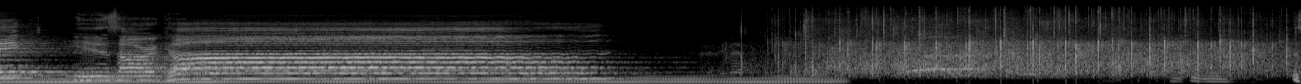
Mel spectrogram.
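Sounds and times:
congregation applauding: 7.0 - 13.0.

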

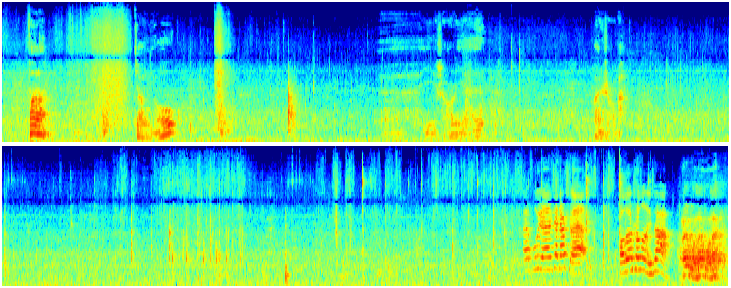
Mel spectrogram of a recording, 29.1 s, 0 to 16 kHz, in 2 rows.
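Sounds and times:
low kitchen hiss: 0.0 - 29.0.

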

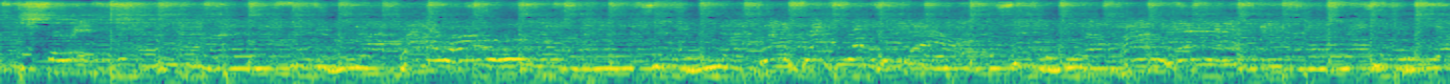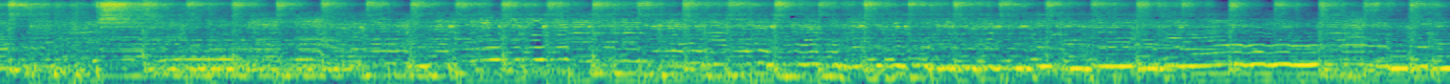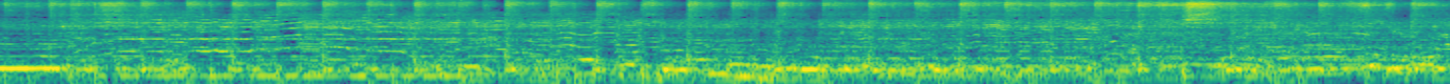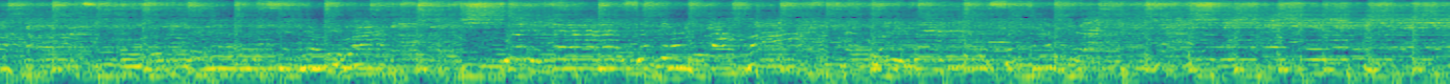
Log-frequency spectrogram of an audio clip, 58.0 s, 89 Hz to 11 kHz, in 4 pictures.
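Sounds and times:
drum kit: 0.0 - 58.0
electric guitars: 0.0 - 58.0.

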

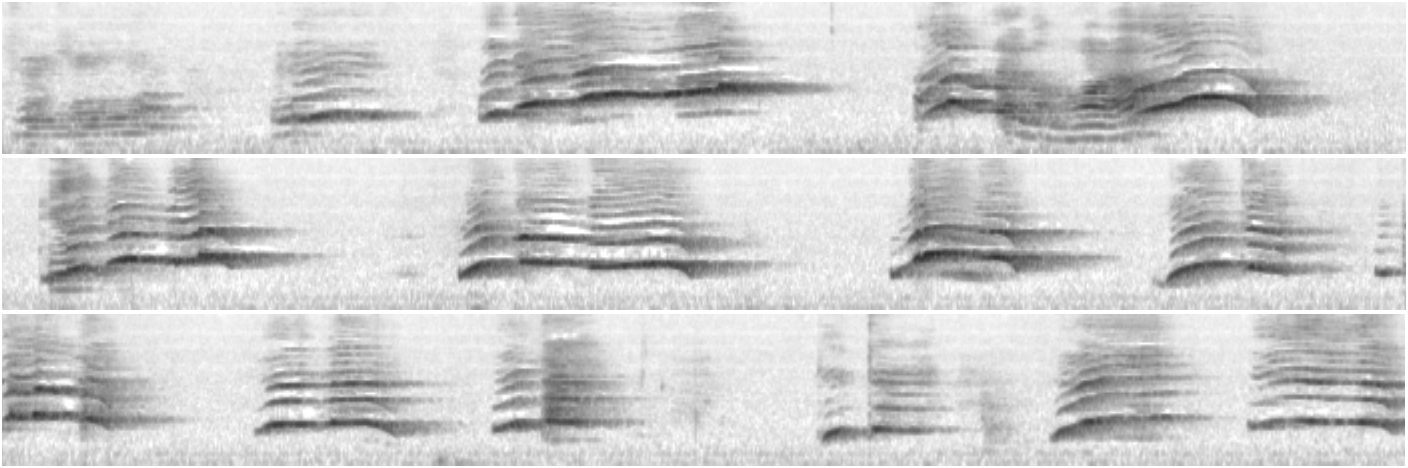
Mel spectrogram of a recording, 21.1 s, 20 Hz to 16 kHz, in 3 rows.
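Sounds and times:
baby squealing: 1.4 - 4.0, 4.6 - 6.6, 7.2 - 8.5, 9.3 - 10.8, 11.5 - 17.2, 19.3 - 21.0.

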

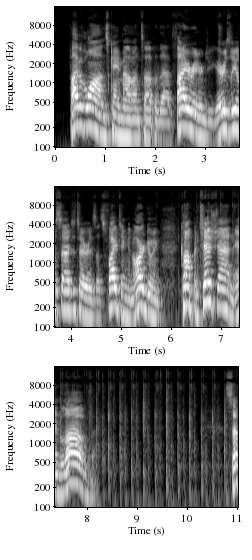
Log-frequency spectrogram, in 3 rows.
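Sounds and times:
cards being shuffled: 5.4 - 11.0.

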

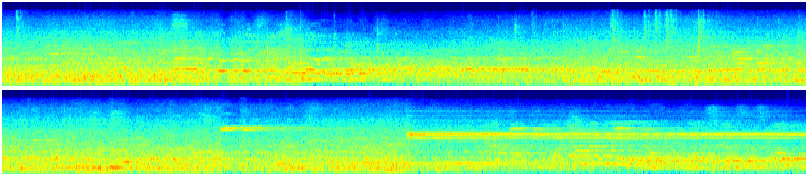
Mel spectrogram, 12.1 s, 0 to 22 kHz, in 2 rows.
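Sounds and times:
busy indoor arena din: 0.0 - 12.0.

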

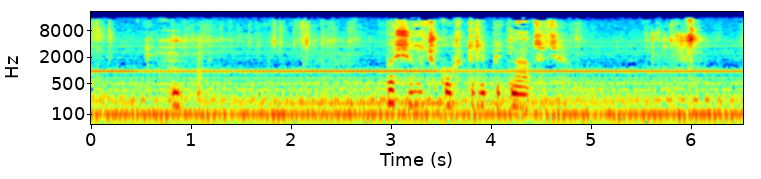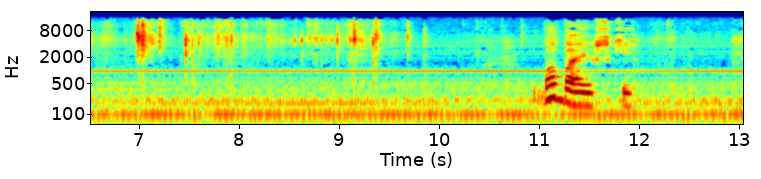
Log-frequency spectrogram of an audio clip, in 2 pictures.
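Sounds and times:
paper wrapper crinkling and ripping: 1.5 - 2.6, 5.5 - 10.0.

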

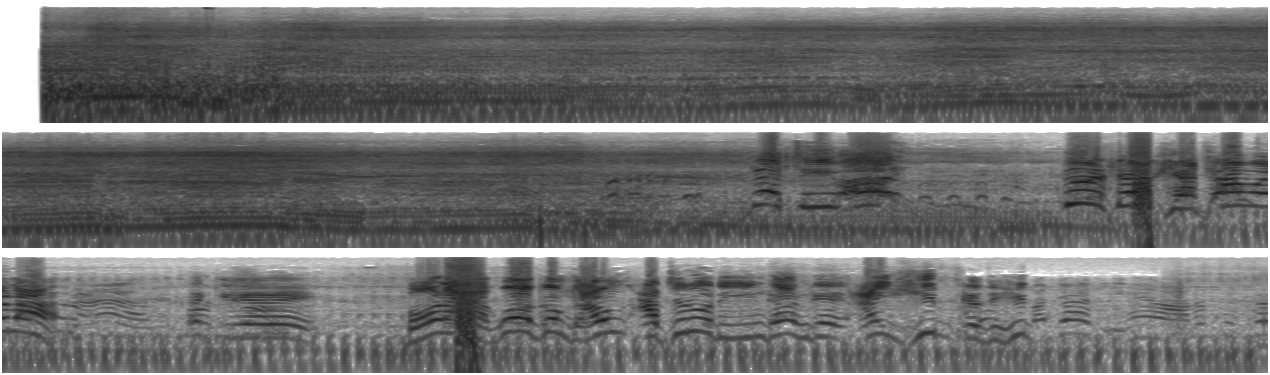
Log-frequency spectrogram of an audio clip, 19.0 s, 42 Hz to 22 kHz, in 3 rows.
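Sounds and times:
quad bike engine revving: 0.2 - 18.9.

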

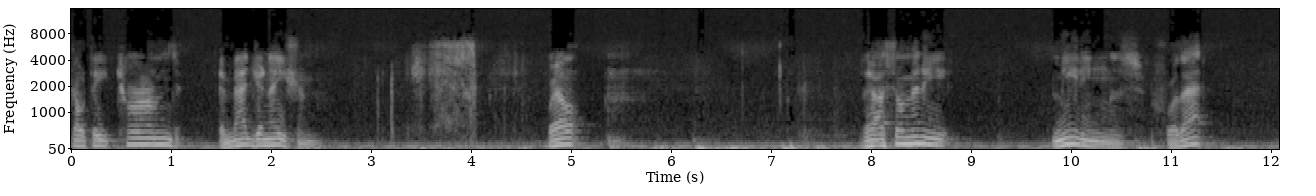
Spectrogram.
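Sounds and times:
low electrical hum: 0.0 - 12.0
soft low thumps: 5.8 - 7.8
man speaking: 9.8 - 11.4.

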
